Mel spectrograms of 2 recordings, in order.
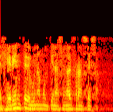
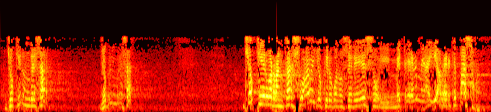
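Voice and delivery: cautious eagerness; 9 semitones higher than usual. Retold or imitated. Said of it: "Así con esa actitud".

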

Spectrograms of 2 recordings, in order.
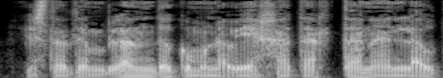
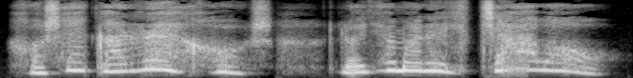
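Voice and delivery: high, loud desperate screaming; 5 dB louder, slower than usual. Acted. Mikey spills everything to Keller, screaming in panic. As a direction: keep screaming it out as you break. Mikey breaking under torture.

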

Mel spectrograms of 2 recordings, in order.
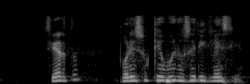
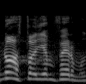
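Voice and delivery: mock stubborn denial; 6 semitones higher than usual. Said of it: "Está enfermo", y".

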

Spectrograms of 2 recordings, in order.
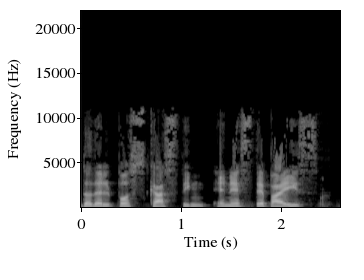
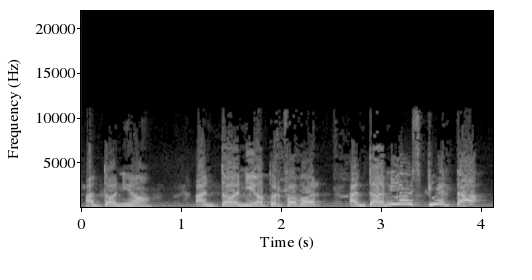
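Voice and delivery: shrill panicked calls, much higher; panicked shouting; 11 semitones higher, 5 dB louder than usual. Acted. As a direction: scream his name in panic. Calling unresponsive husband. (gritos de pánico)

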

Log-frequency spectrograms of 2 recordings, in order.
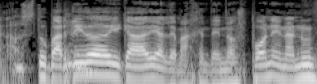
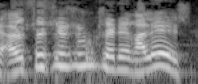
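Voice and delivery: a lightly higher put-on voice; 8 semitones higher than usual. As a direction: say it in a silly put-on voice. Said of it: "Si llego a decirlo con esta voz".

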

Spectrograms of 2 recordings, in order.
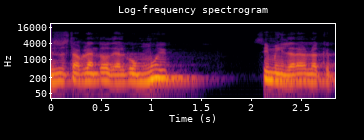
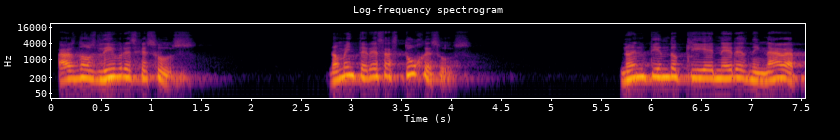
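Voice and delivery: loud, higher pleading demand; demanding crowd; 6 semitones higher, 4 dB louder than usual. Acted. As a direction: shout it like a selfish crowd. Voicing the crowd's selfish demand.

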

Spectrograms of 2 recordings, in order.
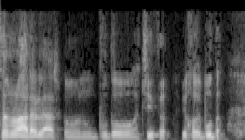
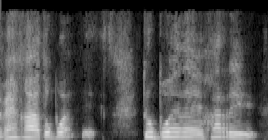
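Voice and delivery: mock cheering crowd; 9 semitones higher, slower than usual.

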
